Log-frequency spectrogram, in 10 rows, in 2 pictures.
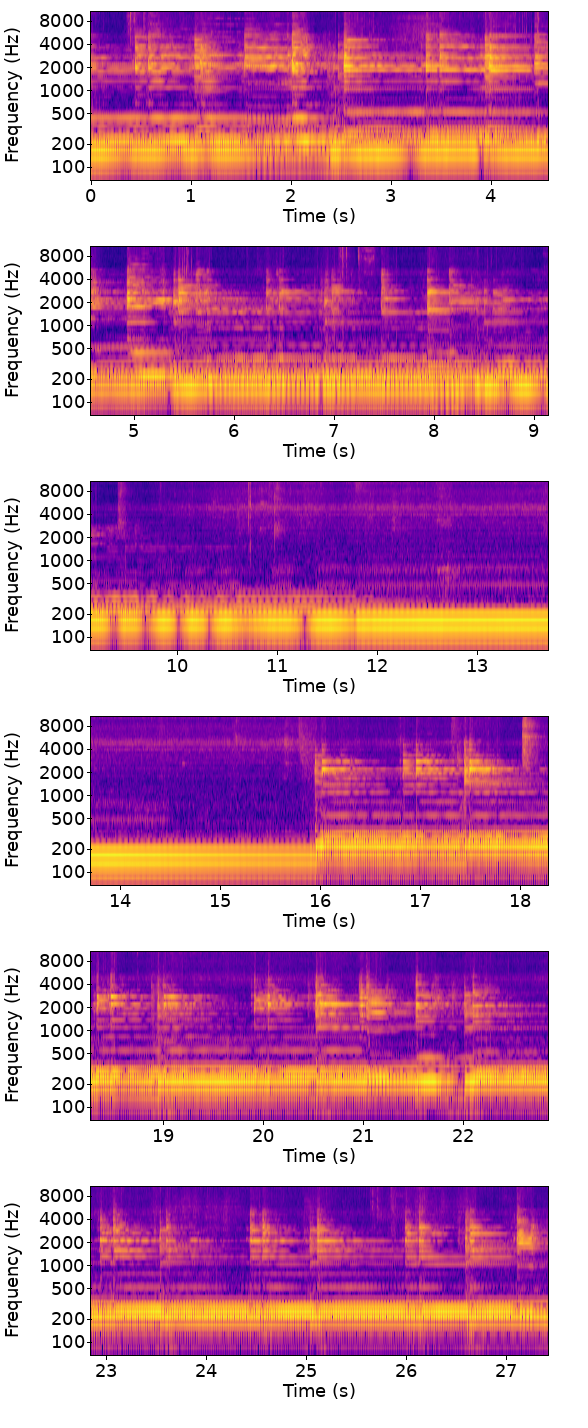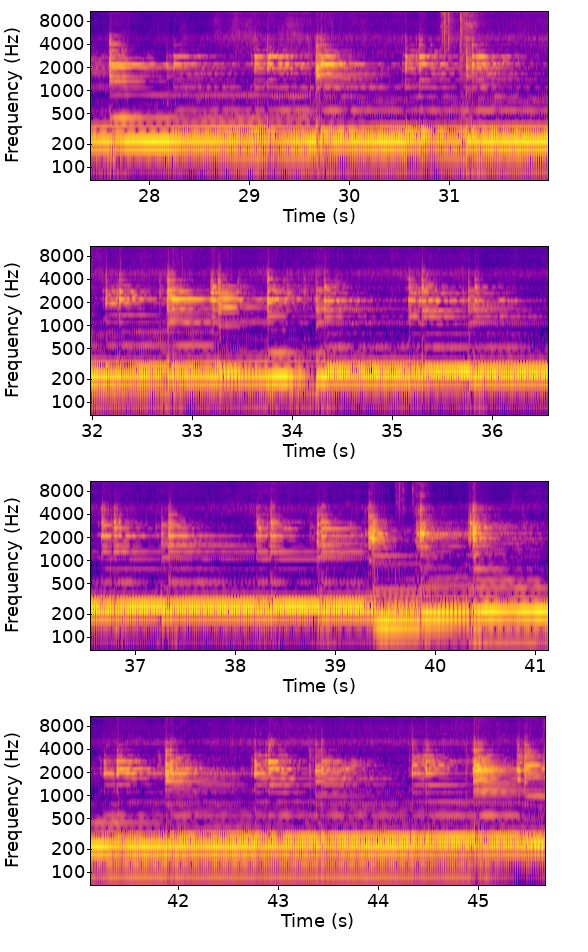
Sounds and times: Music: 0.0s - 45.6s.

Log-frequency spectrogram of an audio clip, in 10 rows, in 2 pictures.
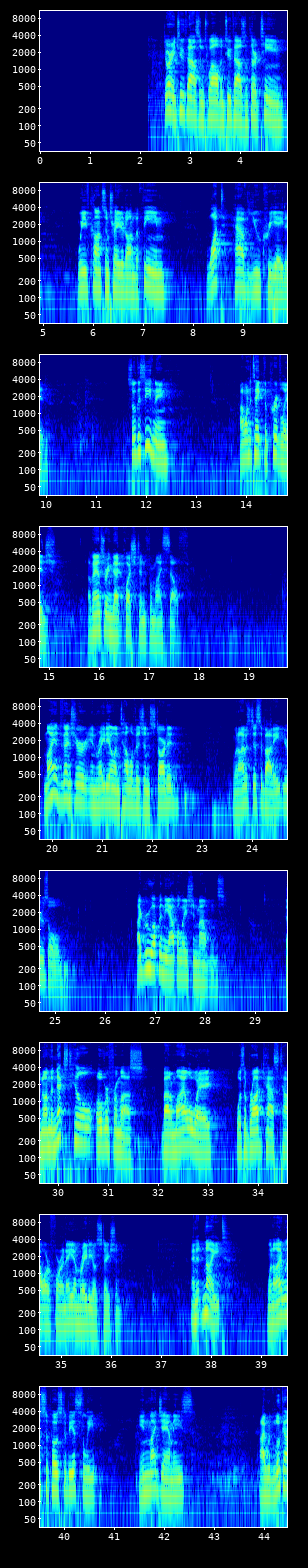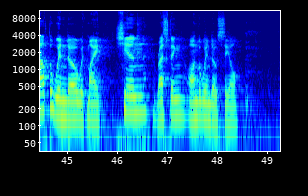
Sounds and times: Narration, monologue: 2.2s - 49.2s
Male speech, man speaking: 2.4s - 10.3s, 11.6s - 12.7s, 13.9s - 17.9s, 19.8s - 22.7s, 23.6s - 25.3s, 26.6s - 28.5s, 29.6s - 36.4s, 37.6s - 38.5s, 39.1s - 42.7s, 43.9s - 48.6s.

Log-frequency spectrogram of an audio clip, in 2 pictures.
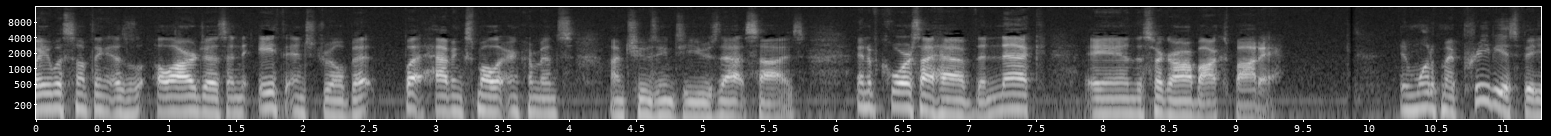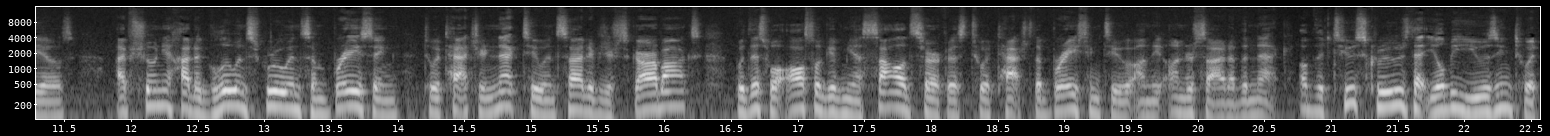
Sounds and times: Speech: 0.0s - 9.4s, 10.2s - 22.5s.

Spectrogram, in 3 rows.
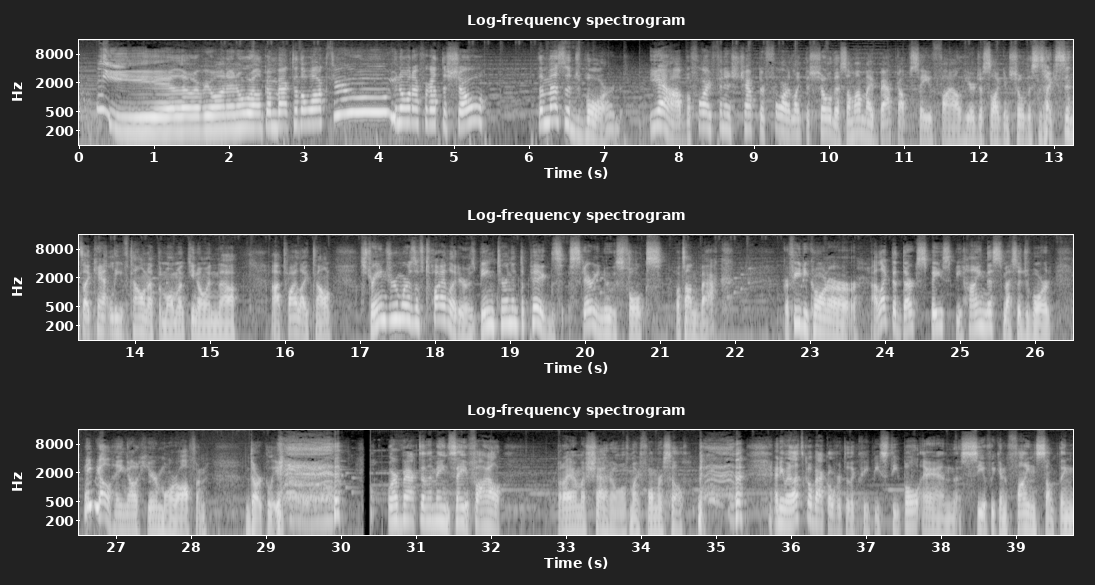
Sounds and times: Music: 0.0s - 39.7s
Speech: 0.2s - 5.4s, 6.1s - 22.0s, 22.6s - 29.2s, 30.6s - 32.2s, 32.9s - 34.7s, 35.8s - 39.7s.

